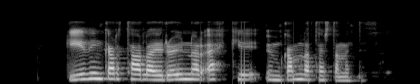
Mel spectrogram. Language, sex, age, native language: Icelandic, female, 30-39, Icelandic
